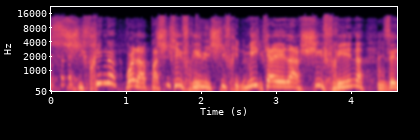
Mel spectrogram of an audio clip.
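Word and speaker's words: Shiffrin: savez comment ça s'écrit prononcez le bien ça se dit chifrine voilà pasifrineif Mela chifrine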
